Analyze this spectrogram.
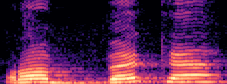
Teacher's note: റ ഫതഹ ആയതുകൊണ്ട് നമ്മൾ ഉയർത്തിയിട്ട് ഉച്ചരിക്കും. ബാക്ക് ശബ്ദം വന്നിട്ടുണ്ട്, അപ്പോൾ 2 ഹർഫുകൾ ഉച്ചരിക്കുന്ന കനം കൊടുക്കുക.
